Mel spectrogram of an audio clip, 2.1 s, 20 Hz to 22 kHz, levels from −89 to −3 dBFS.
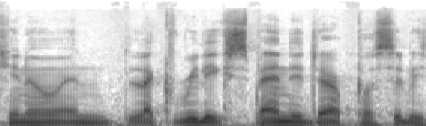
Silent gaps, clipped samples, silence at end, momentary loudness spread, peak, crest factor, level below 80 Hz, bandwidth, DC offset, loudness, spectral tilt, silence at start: none; under 0.1%; 0 s; 5 LU; -12 dBFS; 14 dB; -40 dBFS; 19 kHz; under 0.1%; -27 LUFS; -5 dB/octave; 0 s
